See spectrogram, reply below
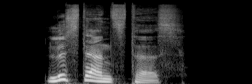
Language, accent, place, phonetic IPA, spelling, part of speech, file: German, Germany, Berlin, [ˈlʏstɐnstəs], lüsternstes, adjective, De-lüsternstes.ogg
- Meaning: strong/mixed nominative/accusative neuter singular superlative degree of lüstern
